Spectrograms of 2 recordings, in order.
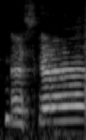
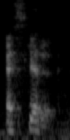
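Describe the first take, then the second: First: Higher, louder hype cry; hyped shout. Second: Said in the usual way. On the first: Real, not acted. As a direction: pump the table up.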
